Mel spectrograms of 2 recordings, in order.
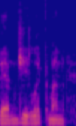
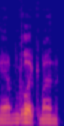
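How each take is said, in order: First: G is said as a separate letter before Lickman. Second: G is joined into the name Glickman. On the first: The speaker calls it wrong. "consistently pronounces it M G Lickman" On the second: The speaker calls it right. "you've been doing it right all along"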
